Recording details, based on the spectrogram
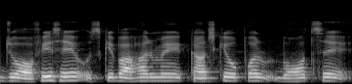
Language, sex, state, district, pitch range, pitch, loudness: Hindi, male, Madhya Pradesh, Dhar, 155-170 Hz, 165 Hz, -18 LUFS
